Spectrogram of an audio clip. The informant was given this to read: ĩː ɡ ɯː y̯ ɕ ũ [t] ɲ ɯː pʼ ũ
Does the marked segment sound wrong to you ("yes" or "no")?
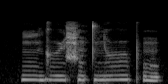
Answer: no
